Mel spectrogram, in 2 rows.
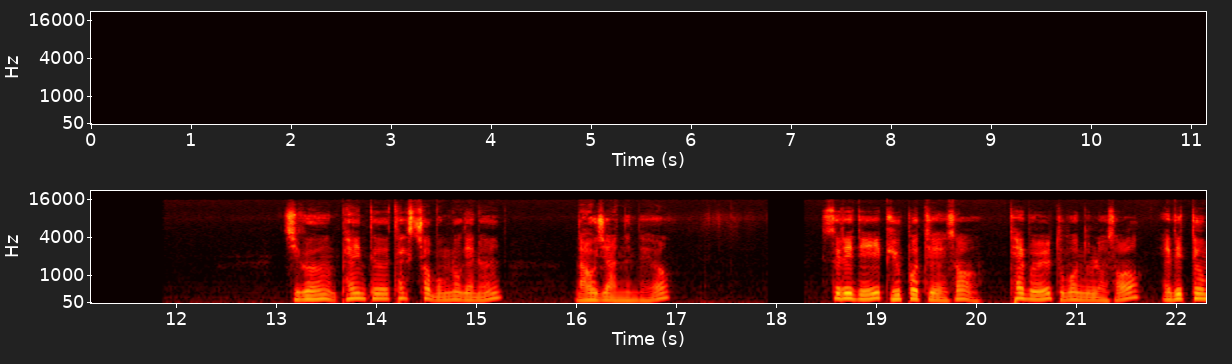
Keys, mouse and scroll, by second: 8.4 click, 9.0 ctrl+middle click, 10.0 ctrl+middle click, 10.8 middle click, 11.6 ctrl+middle click, 12.3-13.6 drag, 18.7 click, 20.4 Tab, 20.8 Tab.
